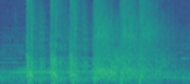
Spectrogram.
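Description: Rapid, loud bursts of gunfire in the Valkyria Chronicles video game, several cracks at a time over a steady rumble of battle noise.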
